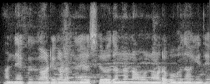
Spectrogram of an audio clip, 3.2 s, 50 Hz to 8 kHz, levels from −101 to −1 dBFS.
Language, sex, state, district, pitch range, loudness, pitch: Kannada, male, Karnataka, Mysore, 115-120 Hz, -15 LUFS, 115 Hz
